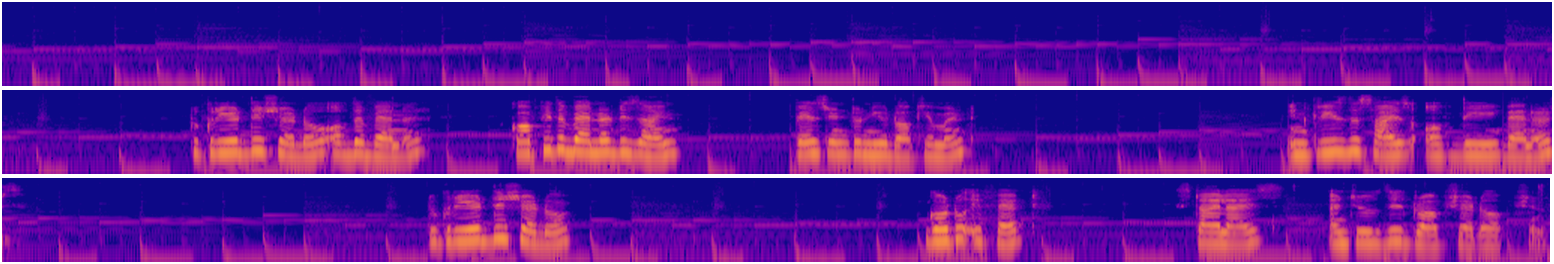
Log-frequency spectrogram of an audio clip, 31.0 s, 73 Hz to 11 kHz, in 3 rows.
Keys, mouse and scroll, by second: 3.5 scroll up 1, 3.7 space, 3.8 click, 3.9 space, 4.3 click, 6.7 click, 9.9 alt+scroll down 1.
